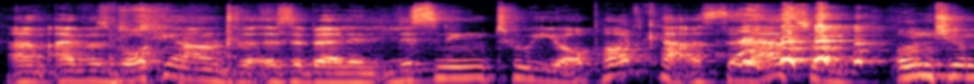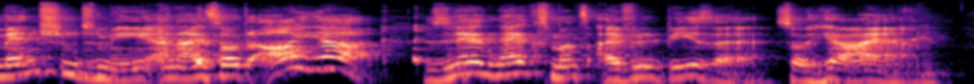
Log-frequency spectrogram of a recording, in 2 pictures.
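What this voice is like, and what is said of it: Put-on comedic foreign accent. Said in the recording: “I may continue to do the accent all night. It's like I'm on LOLO.”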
